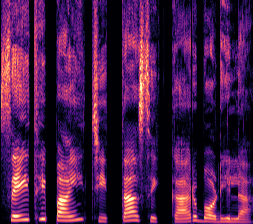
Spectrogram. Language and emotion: Odia, neutral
